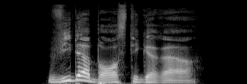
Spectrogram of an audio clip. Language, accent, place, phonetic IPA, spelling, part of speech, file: German, Germany, Berlin, [ˈviːdɐˌbɔʁstɪɡəʁɐ], widerborstigerer, adjective, De-widerborstigerer.ogg
- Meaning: inflection of widerborstig: 1. strong/mixed nominative masculine singular comparative degree 2. strong genitive/dative feminine singular comparative degree 3. strong genitive plural comparative degree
